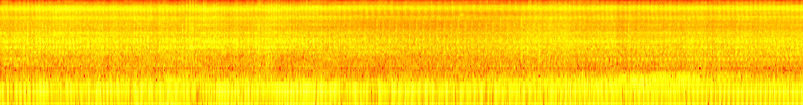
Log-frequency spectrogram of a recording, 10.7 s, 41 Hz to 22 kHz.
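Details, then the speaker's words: Sniper 150 (PH50 version 2) single-cylinder motorcycle at idle after repair (stretched timing chain, intake valve found worn and parts replaced): low, steady, even idle beat, no knocking or rattling; now normal and quieter. "Mas tumahik. So yan nadali na natin mga bossing. Ayan oh naman normal na RM"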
